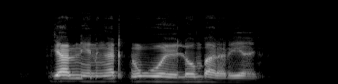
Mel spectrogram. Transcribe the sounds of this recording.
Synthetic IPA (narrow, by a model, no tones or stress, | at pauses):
d͡ʒalnɛnŋatmawojelɔmbaɾaɾjaɲ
